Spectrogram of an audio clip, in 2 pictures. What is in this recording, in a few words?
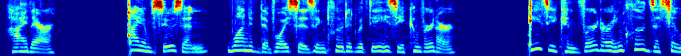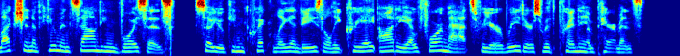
Expressive; Expressive Susan; easy converter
